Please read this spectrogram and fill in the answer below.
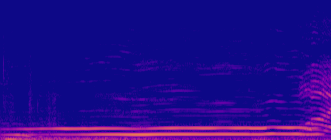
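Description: A long, steady, high held note with one strong overtone, over a low rumble.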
